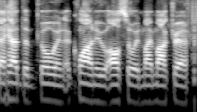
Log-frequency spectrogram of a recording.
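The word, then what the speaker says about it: Ekwonu: pronounced it right earlier. Aquanu.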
